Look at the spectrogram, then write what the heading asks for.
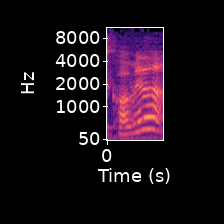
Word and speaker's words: Carmilla: Carmilla, I think that's how you say it. It is Carmilla and I did read it during August.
